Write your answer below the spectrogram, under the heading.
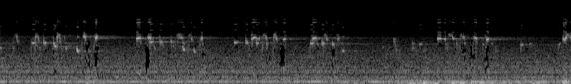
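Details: Bald eagles at a nest and territory camera on Hornby Island on January 18 in late afternoon. Both birds give alerting calls as another eagle joins on the nest. The calls are quick, high, chirping notes in irregular bursts over a steady low rumble.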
